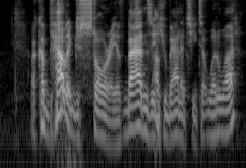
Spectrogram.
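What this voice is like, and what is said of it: Mark Strong or Stanley Tucci impression. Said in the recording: “your impression, initial was very good ... It was very Mark Strong or Stanley Tucci.”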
